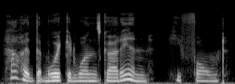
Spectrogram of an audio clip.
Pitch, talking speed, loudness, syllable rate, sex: 175 Hz, 230 wpm, -18 LUFS, 5.1 syllables/s, female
